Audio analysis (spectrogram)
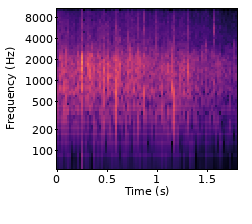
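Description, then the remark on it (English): A church audience claps their hands together in thanks to God, a dense, steady burst of applause, many overlapping claps forming a loud, continuous wash of sound with no voices standing out. “As you clap your hands, the same favor will come upon you.”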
